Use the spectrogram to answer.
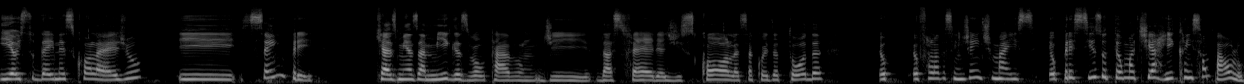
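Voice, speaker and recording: Her pitch fairly high and her intonation lively, a woman talks at a moderate pace. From Brazil, Volta Redonda, interior of Rio de Janeiro state. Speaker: entrepreneur and human performance specialist. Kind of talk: podcast interview.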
